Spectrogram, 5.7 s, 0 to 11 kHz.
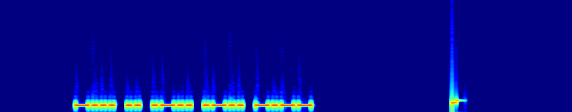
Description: Morse code, heard as a keyed tone, about 28 wpm, 700 Hz. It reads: BILLY
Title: USA Common Names - Max 5 Letters - 28wpm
